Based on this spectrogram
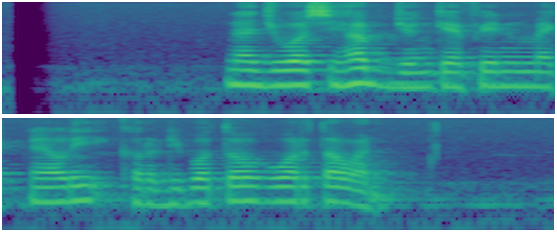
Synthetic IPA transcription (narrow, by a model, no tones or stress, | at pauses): nad͡ʒuwasiɦap̚d͡ʒɨŋkɛfɪnmɛk̚nɛlikɨrdipɔt̪ɔkəwart̪awan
